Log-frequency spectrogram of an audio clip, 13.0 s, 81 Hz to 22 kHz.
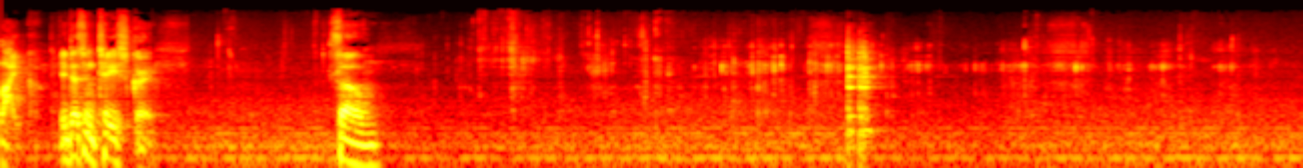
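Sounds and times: low steady hum: 0.0s - 13.0s
chewing food: 4.2s - 12.8s.

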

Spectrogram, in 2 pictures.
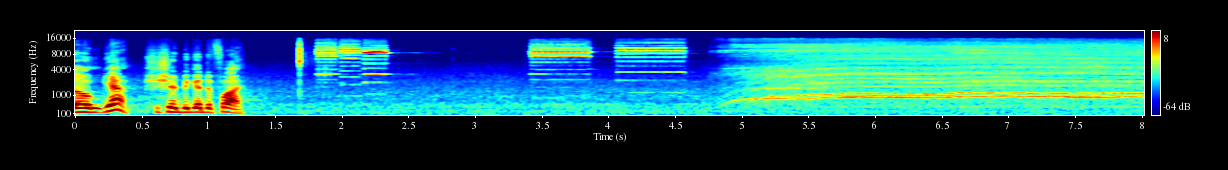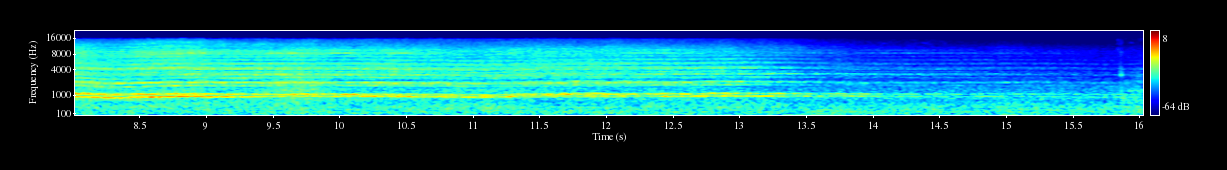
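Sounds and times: short electronic beeps: 1.7s - 2.5s, 3.4s - 4.7s
drone propellers whirring: 4.1s - 15.7s.

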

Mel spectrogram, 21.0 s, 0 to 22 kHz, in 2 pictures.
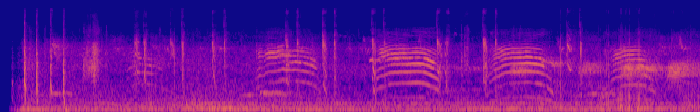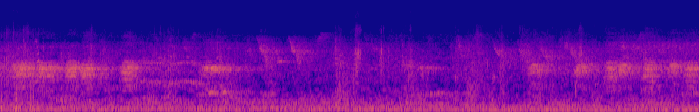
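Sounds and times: cat meowing: 3.8s - 10.1s.

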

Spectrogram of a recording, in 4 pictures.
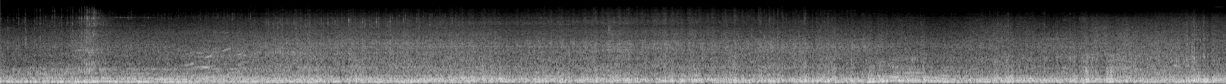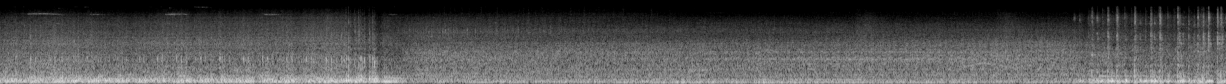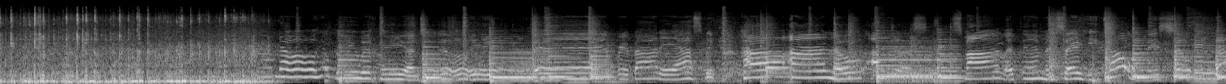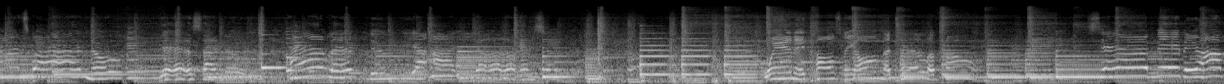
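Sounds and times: engine crackles: 0.0s - 49.0s
race car engines passing: 0.0s - 49.0s
live band playing: 24.7s - 49.0s.

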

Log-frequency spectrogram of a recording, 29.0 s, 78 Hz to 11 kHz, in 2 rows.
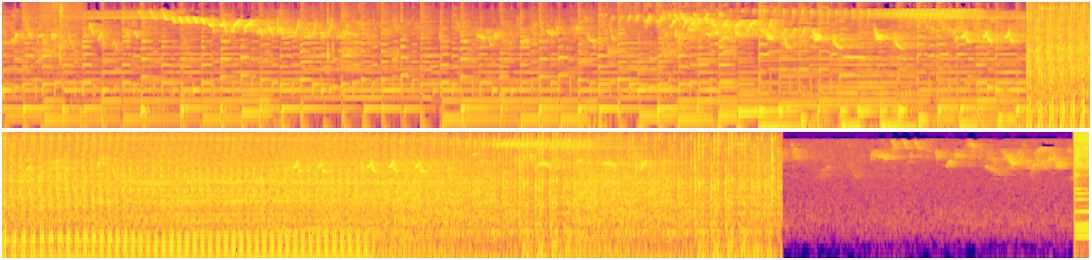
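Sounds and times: birds chirping: 0.0s - 25.2s
tractor engine knocking: 13.6s - 24.9s.

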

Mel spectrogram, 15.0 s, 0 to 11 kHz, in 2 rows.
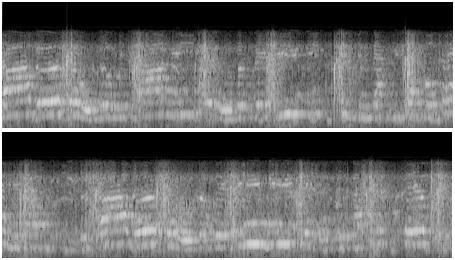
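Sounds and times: voices singing over music: 0.0s - 15.0s.

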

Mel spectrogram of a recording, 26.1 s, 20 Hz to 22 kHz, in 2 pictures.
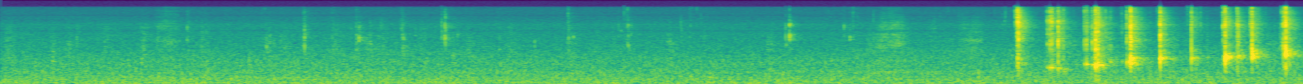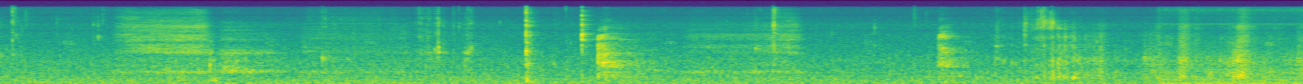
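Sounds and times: fried shells crunching: 10.1s - 13.2s, 23.0s - 24.2s.

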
